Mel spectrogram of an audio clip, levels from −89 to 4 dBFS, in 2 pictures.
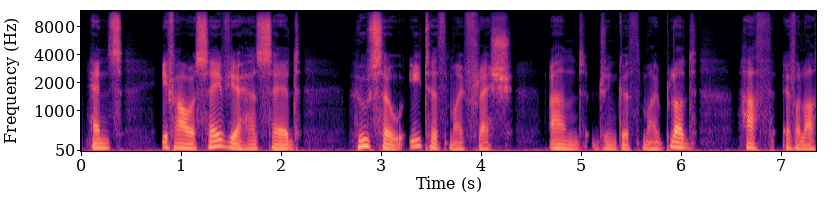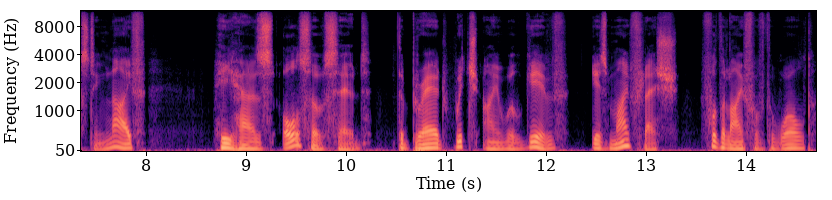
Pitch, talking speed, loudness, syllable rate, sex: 95 Hz, 145 wpm, -21 LUFS, 4.1 syllables/s, male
